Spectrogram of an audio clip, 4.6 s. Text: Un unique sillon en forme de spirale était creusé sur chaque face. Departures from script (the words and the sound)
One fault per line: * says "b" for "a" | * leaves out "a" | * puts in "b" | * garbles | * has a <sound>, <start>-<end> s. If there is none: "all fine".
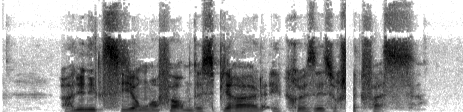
* says "est" for "était"
* has a dropout, 3.5-3.5 s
